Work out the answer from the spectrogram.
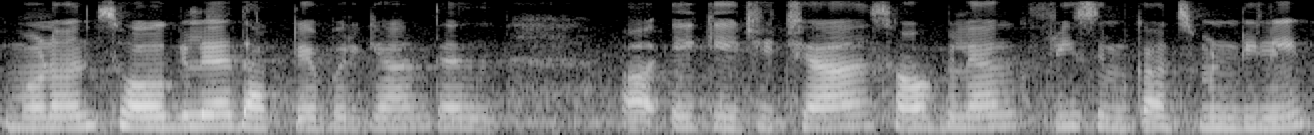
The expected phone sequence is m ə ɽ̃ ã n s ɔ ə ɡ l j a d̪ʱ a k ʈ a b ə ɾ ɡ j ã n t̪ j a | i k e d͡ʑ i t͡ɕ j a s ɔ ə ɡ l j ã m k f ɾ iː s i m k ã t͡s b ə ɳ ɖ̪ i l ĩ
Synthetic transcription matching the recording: m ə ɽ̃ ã n s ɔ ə ɡ l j a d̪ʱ a k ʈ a b ə ɾ ɡ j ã n t̪ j a | e k e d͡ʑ i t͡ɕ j a s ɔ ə ɡ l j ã ŋ k f ɾ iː s i m k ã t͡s m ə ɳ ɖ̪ i l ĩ

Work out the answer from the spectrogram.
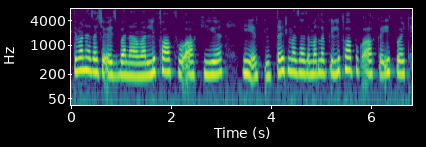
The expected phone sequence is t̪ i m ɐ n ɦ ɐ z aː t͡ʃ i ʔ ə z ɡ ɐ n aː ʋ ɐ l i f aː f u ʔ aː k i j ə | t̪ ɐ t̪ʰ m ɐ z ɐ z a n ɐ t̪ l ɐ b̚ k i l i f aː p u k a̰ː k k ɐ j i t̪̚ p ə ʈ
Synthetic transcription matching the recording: t̪ i m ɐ n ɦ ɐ z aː t͡ʃ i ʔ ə z b ɐ n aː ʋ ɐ l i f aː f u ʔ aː k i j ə | t̪ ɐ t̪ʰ m ɐ z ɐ z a m ɐ t̪ l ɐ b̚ k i l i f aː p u k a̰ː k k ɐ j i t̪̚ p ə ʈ

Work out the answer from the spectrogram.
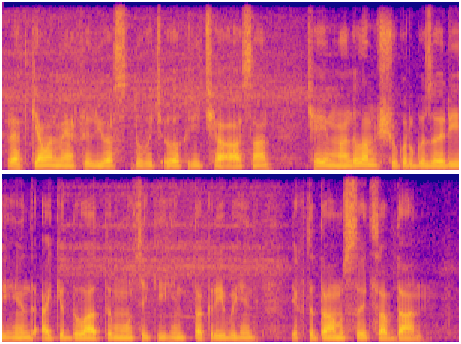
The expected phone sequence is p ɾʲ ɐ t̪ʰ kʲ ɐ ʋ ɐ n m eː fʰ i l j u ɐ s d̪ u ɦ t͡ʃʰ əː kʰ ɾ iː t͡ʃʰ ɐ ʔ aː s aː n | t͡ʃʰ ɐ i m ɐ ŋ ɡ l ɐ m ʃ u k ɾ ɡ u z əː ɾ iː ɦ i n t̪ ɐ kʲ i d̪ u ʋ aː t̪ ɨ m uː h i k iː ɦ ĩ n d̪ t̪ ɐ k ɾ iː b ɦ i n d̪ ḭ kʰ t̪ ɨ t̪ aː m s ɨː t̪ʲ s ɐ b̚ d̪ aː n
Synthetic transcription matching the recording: p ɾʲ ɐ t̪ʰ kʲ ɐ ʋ ɐ n m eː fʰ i l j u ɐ s d̪ u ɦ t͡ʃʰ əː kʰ ɾ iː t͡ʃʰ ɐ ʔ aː s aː n | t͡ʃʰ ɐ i m ɐ ŋ ɡ l ɐ m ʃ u k ɾ ɡ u z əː ɾ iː ɦ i n d̪ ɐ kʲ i d̪ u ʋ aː t̪ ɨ m uː s i k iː ɦ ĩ n d̪ t̪ ɐ k ɾ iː b ɦ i n d̪ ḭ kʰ t̪ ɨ t̪ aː m s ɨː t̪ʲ s ɐ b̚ d̪ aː n

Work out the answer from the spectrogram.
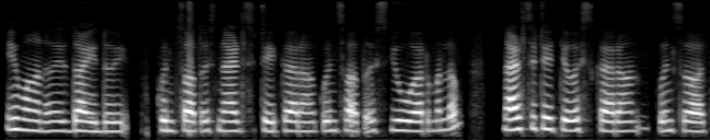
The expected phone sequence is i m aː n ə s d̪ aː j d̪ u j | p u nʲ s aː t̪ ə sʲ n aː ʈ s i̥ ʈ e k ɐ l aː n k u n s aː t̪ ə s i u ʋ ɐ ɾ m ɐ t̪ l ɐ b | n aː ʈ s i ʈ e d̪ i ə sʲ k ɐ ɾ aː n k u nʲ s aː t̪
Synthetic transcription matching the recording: i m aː n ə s d̪ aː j d̪ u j | k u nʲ s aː t̪ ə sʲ n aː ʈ s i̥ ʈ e k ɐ ɾ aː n k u n s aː t̪ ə s j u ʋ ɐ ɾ m ɐ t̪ l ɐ b | n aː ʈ s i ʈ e t̪ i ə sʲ k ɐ ɾ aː n k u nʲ s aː t̪

